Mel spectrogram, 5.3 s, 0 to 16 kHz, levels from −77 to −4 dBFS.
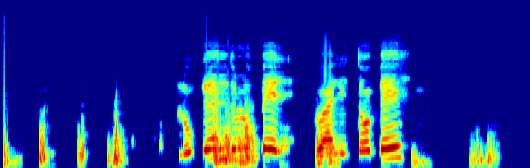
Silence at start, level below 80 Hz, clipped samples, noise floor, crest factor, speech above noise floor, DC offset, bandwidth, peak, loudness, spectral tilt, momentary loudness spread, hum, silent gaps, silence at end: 0.05 s; -50 dBFS; under 0.1%; -45 dBFS; 16 dB; 33 dB; under 0.1%; 6 kHz; 0 dBFS; -14 LUFS; -8.5 dB/octave; 18 LU; none; 4.53-4.60 s; 0.35 s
